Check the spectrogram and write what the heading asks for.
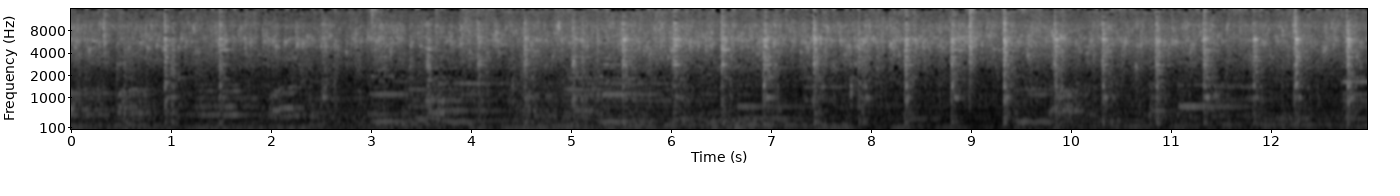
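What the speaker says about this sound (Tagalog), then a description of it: "ginaligo-ligo o mantika cuy ang itlog cuy para malutok tarong" An egg fries in cooking oil, crackling and sizzling steadily up close, with sharp spatters and a spoon ladling the hot oil over it while music plays underneath.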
